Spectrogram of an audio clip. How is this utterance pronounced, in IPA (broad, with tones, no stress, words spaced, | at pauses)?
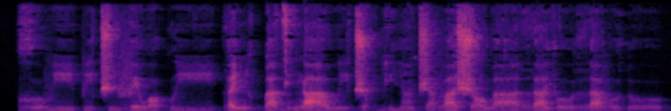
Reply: ɣo˨βiː˦pi˦t͡ʃi˨˦ ve˦wɔ˦kʷiː˦ | ɾa˦ɲɔ˨ɡ͡ba˦di˨˦ ŋaː˦˨wi˨t͡ʃɔ˨ ɡ͡bi˨jã˨t͡ʃa˨ βa˦ʃɔ˦waː˨ ra˦joː˦˨ra˦ βo˨ɗo˨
